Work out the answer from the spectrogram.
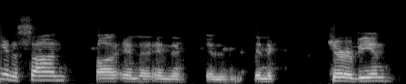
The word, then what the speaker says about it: Caribbean: sitting in the sun in the Caribbean. It's not Caribbean, right? It's Caribbean. How do you say Sure. it? Well, what's Pirates, the movie called? Pirates of the Caribbean. Right, it's the Caribbean.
